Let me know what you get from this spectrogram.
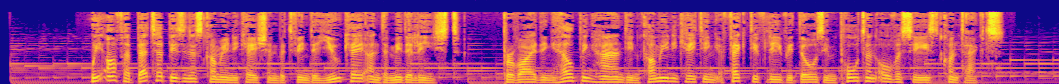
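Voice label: Farsi Male English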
